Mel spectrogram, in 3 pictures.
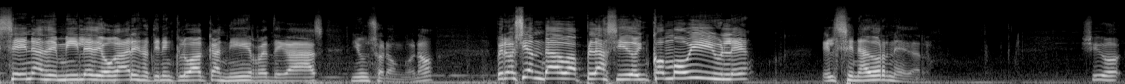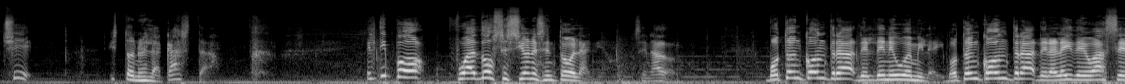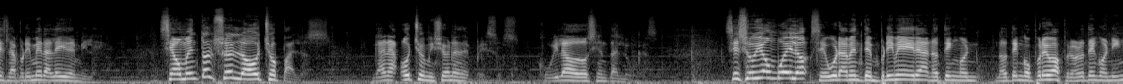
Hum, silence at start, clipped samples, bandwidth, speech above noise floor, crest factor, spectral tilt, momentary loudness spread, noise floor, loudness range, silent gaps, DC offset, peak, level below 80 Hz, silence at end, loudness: none; 0 s; under 0.1%; 15 kHz; 29 dB; 14 dB; -4 dB/octave; 18 LU; -44 dBFS; 10 LU; none; under 0.1%; -2 dBFS; -38 dBFS; 0 s; -15 LUFS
